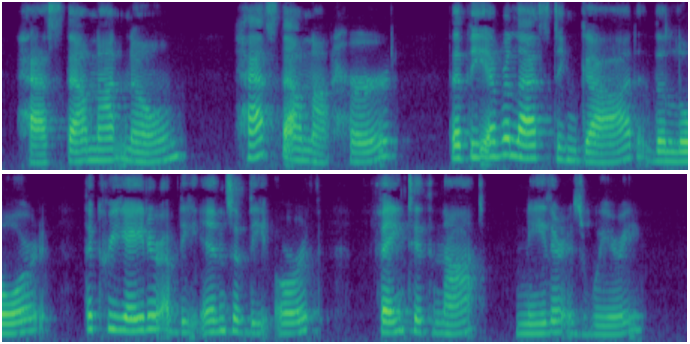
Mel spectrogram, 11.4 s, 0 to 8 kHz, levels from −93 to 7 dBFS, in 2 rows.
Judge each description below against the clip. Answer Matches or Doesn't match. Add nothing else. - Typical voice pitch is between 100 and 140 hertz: Doesn't match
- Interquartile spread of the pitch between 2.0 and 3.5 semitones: Doesn't match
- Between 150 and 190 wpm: Doesn't match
